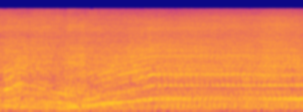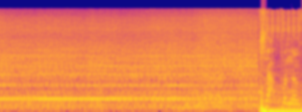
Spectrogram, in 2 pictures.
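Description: Yamaha sport motorcycle engine revving: the revs climb over about a second, then hold steady at high revs for about four seconds. The hip-hop beat cuts back in near the end.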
